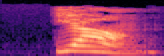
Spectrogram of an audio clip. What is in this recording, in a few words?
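"yang4", Mandarin Chinese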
